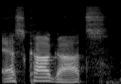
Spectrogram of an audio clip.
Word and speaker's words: escargot: They got escargots. – Mm-hmm. That's a classic Italian Christmas Eve thing. That's one of the seven fishes. – Escargots, actually. It's pronounced escargot, but...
